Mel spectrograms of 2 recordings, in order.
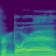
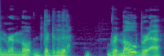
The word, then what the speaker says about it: Remobra: You scold those Rembora who pilfered my paw print PETA yet? I sure did. You've sorted out my Remobra. That's how it should be pronounced.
